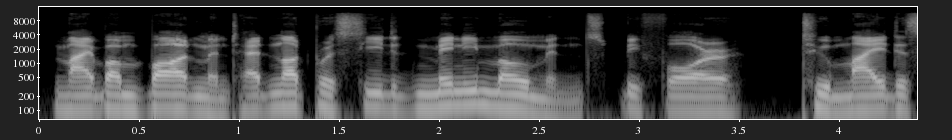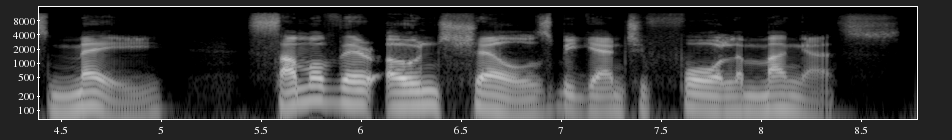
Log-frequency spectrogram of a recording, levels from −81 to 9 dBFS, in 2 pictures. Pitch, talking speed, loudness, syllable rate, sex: 100 Hz, 145 wpm, -21 LUFS, 4.1 syllables/s, male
